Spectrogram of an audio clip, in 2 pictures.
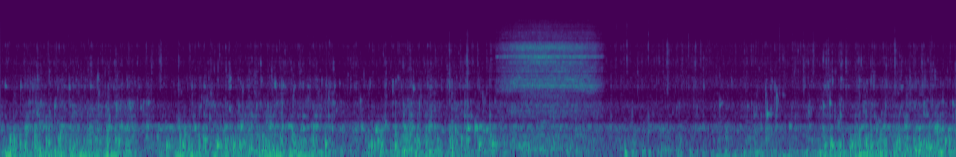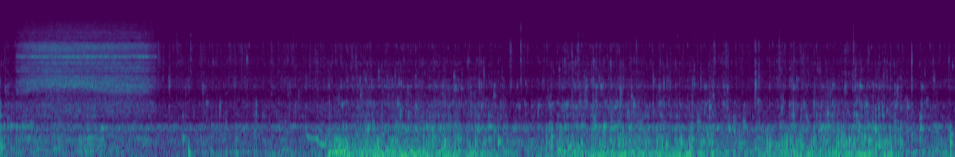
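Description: Water rumbles and swishes steadily underwater.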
